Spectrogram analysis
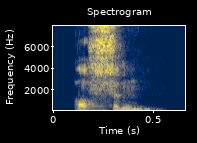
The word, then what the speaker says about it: often: Often has two possible pronunciation in English, two ways of pronouncing often in English, both correct. You can say often, how often, or you can hear the T, how often, both correct.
